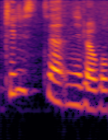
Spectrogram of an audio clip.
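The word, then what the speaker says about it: キリシタン: 뒤돌아서면 자신은 여전히 키리스탄이라고 이제 그리스도인을 그 일본 사람들이 키리스탄이라고 그렇게 발음하던데 자신은 여전히 뭐 입술로는 예수님 부인하지만 자신은 키리스탄이라고 그렇게 믿는다고 울부짖으면서 또 회개하는 극중에 어떤 사람들도 있었죠.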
